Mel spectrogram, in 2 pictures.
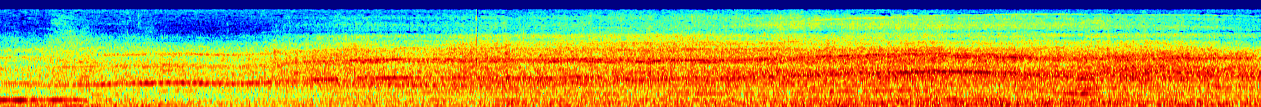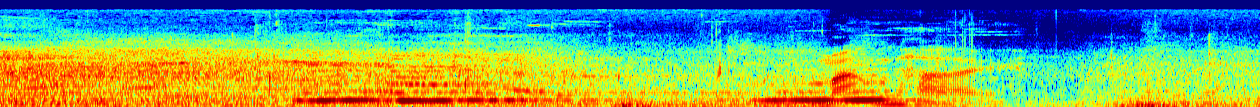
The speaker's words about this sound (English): Oh, trash truck coming. Is he gonna make this turn? Yes, he is.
